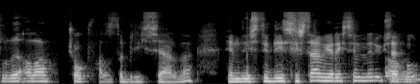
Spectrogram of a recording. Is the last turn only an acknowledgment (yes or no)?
yes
